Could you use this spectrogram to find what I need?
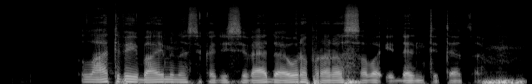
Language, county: Lithuanian, Vilnius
